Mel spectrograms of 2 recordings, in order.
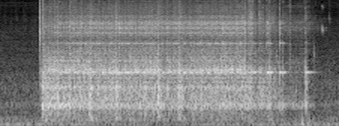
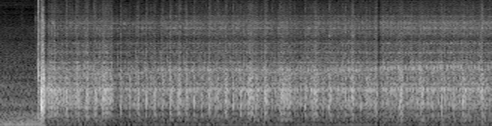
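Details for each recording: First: OMC-powered vintage Capri cart found in barn, starter jumped from battery jumper box, steady high electric whirr for about three and a half seconds then stops; starter cranking freely, previously stuck. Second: OMC single-cylinder engine on a vintage Capri golf cart found stuck in a barn, after a mouse nest was blown out and the starter drive lubed: a sharp click, then a steady fast whirr with a light rattle as the starter spins the engine over without it catching.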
